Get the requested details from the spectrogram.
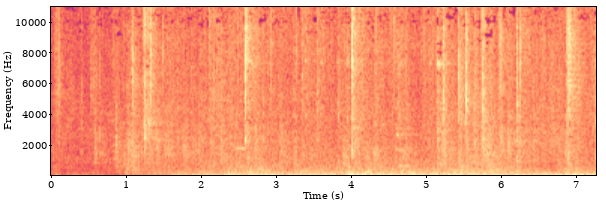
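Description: A grand piano rumbles on its casters as it is rolled across a wooden stage floor.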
